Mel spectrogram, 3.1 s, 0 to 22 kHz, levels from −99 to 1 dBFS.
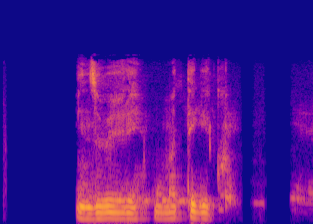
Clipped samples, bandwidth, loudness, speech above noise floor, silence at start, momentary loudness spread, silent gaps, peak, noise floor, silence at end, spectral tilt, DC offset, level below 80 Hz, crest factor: under 0.1%; 7.8 kHz; -27 LUFS; over 64 dB; 0.75 s; 16 LU; 2.42-2.50 s, 2.68-2.89 s; -10 dBFS; under -90 dBFS; 0 s; -4.5 dB/octave; under 0.1%; -66 dBFS; 20 dB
